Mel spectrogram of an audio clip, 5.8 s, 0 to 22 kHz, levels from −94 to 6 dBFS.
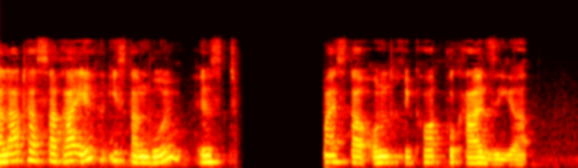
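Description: Right around 2.19 s and again at 2.25 s there's short concealed packet loss: two separate bursts of about 20 ms each that didn't reach the decoder in time. The receiver papered over each gap by extending the sound just before it and then crossfading back into the real audio, so you get a quick smear or wobble rather than a clean hole. The top end stops near 8 kHz, as you'd expect from an Opus call link.

Then from 2.36 s to 3.25 s the signal just goes away, most likely a long network dropout. Nearly 0.9 s of audio never turned up. The concealment only manages a brief buzzy continuation of the last sound that fades within a few hundredths of a second, leaving roughly 0.8 s of dead silence. The audio comes back at 3.25 s with that stretch simply gone rather than delayed.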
